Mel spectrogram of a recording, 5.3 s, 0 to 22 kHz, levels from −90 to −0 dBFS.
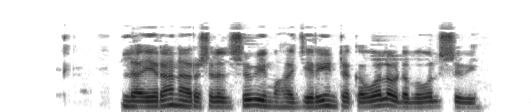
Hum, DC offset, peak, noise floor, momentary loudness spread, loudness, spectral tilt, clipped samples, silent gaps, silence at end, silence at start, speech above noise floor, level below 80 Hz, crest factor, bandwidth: none; under 0.1%; 0 dBFS; -61 dBFS; 6 LU; -14 LUFS; -3.5 dB/octave; under 0.1%; none; 0.55 s; 0.65 s; 47 dB; -60 dBFS; 16 dB; 10 kHz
